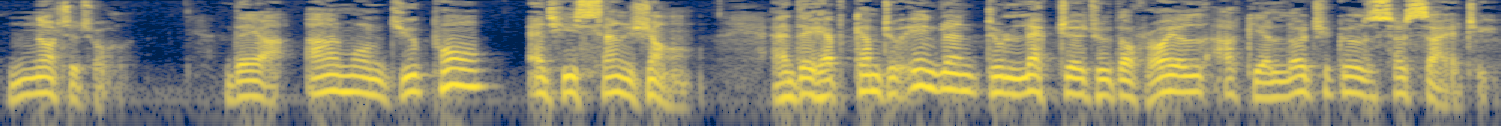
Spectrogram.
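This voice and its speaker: Fussy french-accented detective in a radio play, dry wit, very polite, bit husky, close dry sound. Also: male voice, mid-range voice, expressive, unhurried, a little mellow, no echo. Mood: dryly amused. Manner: precise, courteous, sprinkles speech with French phrases. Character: famous foreign male detective, fastidious, dryly witty, self-assured. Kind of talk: radio drama dialogue and narration.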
